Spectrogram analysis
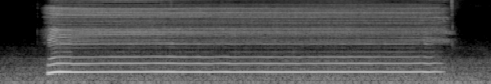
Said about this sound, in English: These guys are doing their fucking bells. Doing the bell ritual. Ding! It sounds like a fire alarm.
